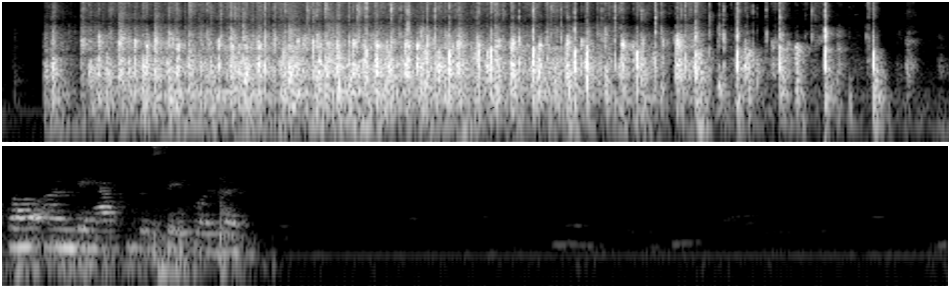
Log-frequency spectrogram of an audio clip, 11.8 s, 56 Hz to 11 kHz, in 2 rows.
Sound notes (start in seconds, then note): 2.9 applause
